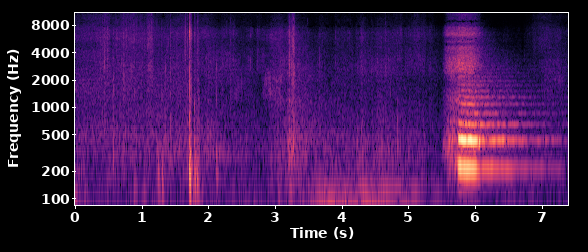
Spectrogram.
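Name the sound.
blowing one's nose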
